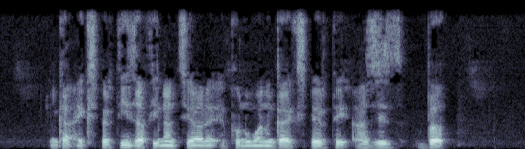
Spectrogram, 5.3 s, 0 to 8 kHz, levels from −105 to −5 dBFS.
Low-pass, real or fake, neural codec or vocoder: 7.2 kHz; fake; vocoder, 24 kHz, 100 mel bands, Vocos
